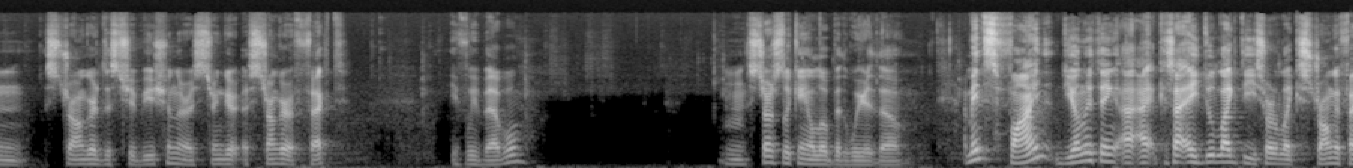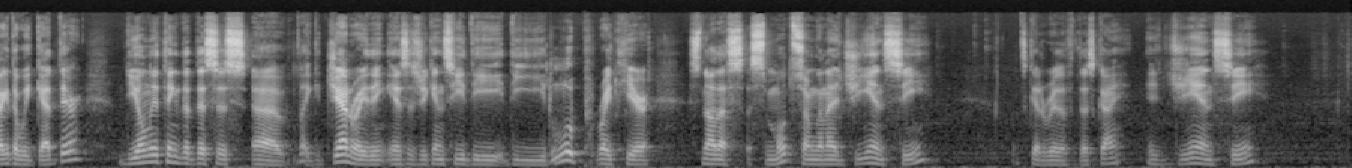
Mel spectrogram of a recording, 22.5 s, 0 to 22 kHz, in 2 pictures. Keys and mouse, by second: 0.0 click, 2.7 click, 3.4 Tab, 4.1-5.1 middle drag, 5.7 shift+middle drag, 6.2 middle click, 6.9 Tab, 7.7 middle click, 8.9 Tab, 9.4-10.5 middle drag, 11.3 KP_3, 12.2 Tab, 13.3 click, 16.0 2, 17.5 g, 19.8 click, 20.7 g.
